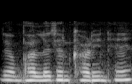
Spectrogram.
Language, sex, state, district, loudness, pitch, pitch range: Chhattisgarhi, male, Chhattisgarh, Raigarh, -13 LUFS, 190 Hz, 190-200 Hz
